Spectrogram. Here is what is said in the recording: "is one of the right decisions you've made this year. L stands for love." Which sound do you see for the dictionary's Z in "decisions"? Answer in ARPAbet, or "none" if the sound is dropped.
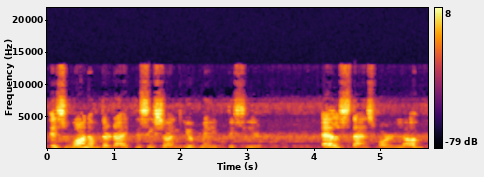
none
